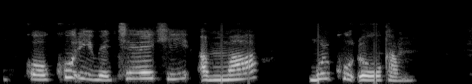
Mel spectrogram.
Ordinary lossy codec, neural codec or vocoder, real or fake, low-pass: Opus, 32 kbps; none; real; 7.2 kHz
